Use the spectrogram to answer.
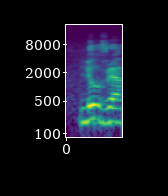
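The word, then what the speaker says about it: Louvre: Ceremonial dinner eight iconic लूवरा museum on July 14। अब लूवरा museum, लूवरा या लूवरे कहा जाता है, उसमें इसमें प्रोनाउंसिएशन फ्रेंच में कुछ और है, लेकिन इंग्लिश में आप लूवरा म्यूजियम कहेंगे इसको।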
